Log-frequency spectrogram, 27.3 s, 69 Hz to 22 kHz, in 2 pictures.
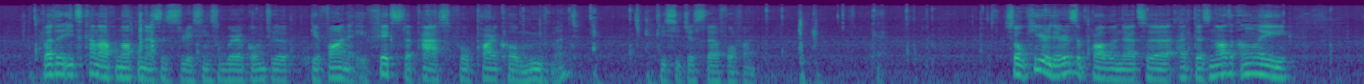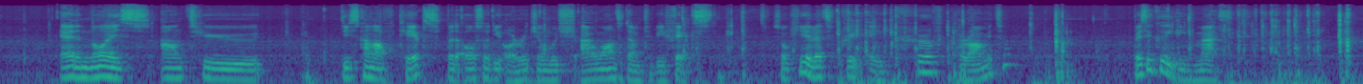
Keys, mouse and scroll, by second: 2.7-5.0 middle drag, 5.0-5.9 drag, 5.9-6.4 ctrl+right drag, 6.5 click, 7.8 click, 8.1 x, 8.9 click, 9.5-10.6 middle drag, 10.6 click, 11.6-16.0 middle drag, 16.0-17.0 scroll up 2, 17.0-17.8 ctrl+middle drag, 17.8 d, 18.0 click, 18.5 d, 18.6 d, 18.8 click, 19.2-19.6 d, 19.7-20.7 right drag, 20.7 d, 21.1 ctrl+a, 25.5 ctrl+a.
